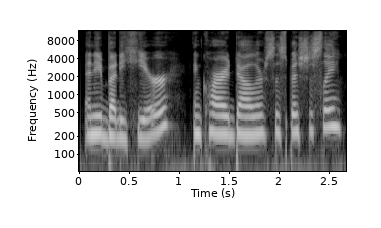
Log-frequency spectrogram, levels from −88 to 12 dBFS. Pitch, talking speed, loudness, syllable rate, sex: 225 Hz, 110 wpm, -18 LUFS, 6.3 syllables/s, female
